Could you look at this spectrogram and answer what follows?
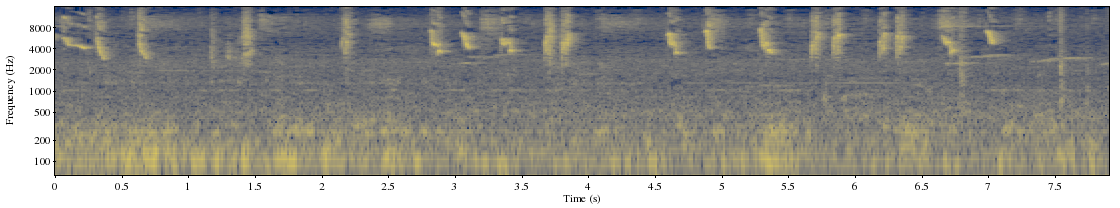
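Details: Brown-throated sunbird (kolibri ninja) in full 'gacor full isian' singing: a long series of shrill, clipped chirps and squeaky notes spaced irregularly, with occasional thin drawn-out whistles; a soft low hum persists throughout.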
